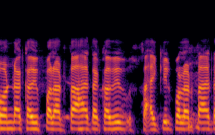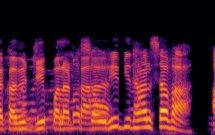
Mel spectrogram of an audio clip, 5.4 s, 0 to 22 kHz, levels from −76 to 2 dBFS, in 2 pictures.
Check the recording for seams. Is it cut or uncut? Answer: cut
